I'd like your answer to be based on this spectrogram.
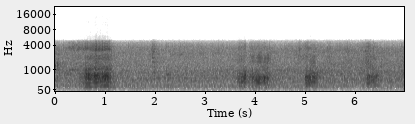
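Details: Young pug snoring during an afternoon nap: repeated rough, rattling breath noises, about four in seven seconds, from a small flat-faced dog; snoring.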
